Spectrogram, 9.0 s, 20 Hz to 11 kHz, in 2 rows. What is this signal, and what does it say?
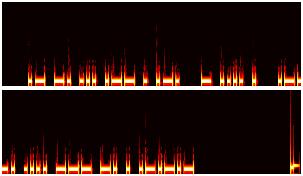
Morse code, heard as a keyed tone, about 25 wpm, 700 Hz. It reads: ANSWER THE PHONE.
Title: Sentences from Top 1100 Words 25wpm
